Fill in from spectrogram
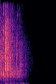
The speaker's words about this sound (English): So let's go ahead. Let's roll our dice for initiative and give three dynamic encounters towards the build up and breaking down of Lachlan's Lot. Let's roll the dice here.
